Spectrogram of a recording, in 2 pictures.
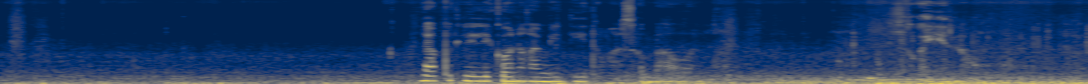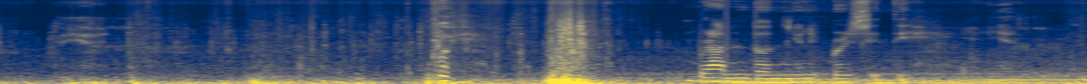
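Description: A car engine hums steadily from inside the car.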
